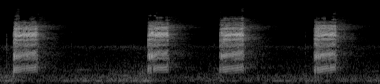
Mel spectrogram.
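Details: Shrike call used as a lure for bird trapping: four loud, harsh, rasping bursts, each about a quarter second long, spaced irregularly roughly one second apart, with a faint steady hum behind them.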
